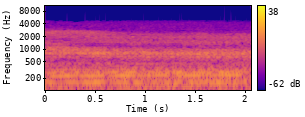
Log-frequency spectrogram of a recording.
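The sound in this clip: Spaceship braking rockets fire at quarter power in a steady, dense roar that holds an even loudness throughout, with no breaks or voices.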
